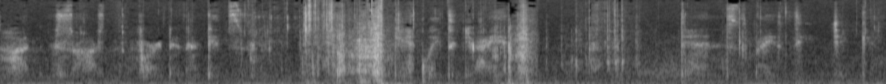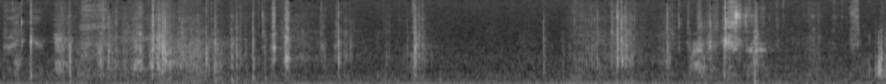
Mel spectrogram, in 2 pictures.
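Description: A sauce packet crinkles in fingers.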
